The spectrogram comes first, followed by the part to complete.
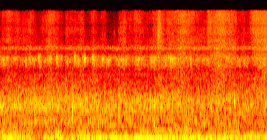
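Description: A steady low mechanical hum, like an engine running, under a continuous high, finely pulsing trill of night insects.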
